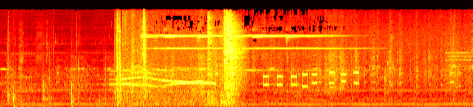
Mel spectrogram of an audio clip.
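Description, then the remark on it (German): A quick run of about eight short, evenly spaced telephone keypad tones is dialed to call Joseph, following a brief rising tonal whine and a sharp burst of rustling noise over a low steady hum. “Es klingelt. Das klingelt oben.”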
